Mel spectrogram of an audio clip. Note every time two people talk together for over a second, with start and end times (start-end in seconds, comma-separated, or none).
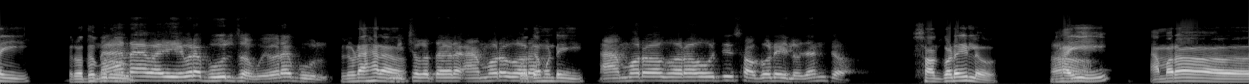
none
